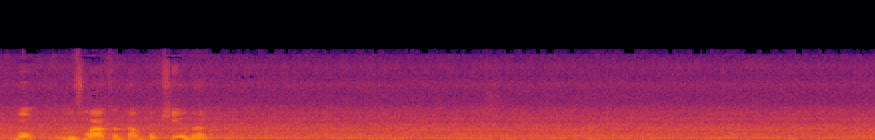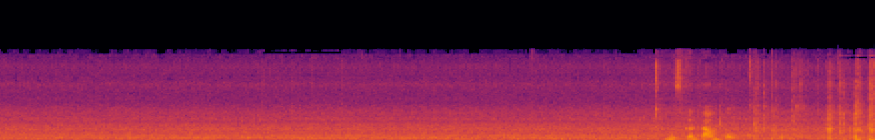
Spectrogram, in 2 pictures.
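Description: A young woman speaks calmly into a headset microphone.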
